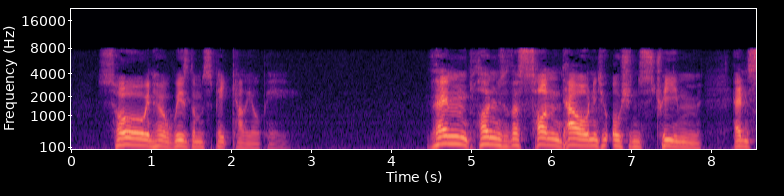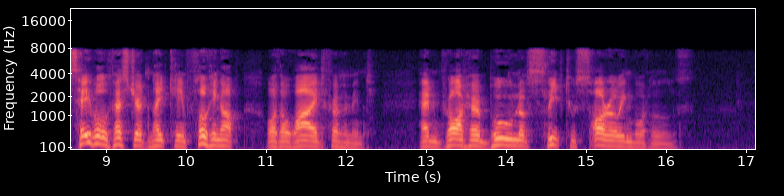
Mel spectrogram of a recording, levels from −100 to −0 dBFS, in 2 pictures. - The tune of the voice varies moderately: Yes, average, 4.6 semitones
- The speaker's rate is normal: No, slow, 120 wpm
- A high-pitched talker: No, low, 120 Hz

